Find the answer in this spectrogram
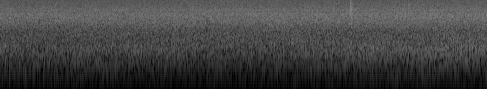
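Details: Steady broadband rushing like flowing water fills the recording, with one faint click partway through and no animal calls.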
